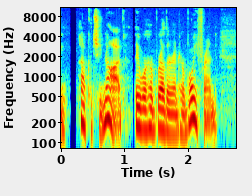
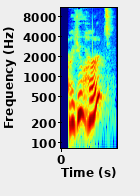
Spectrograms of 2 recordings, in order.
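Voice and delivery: higher, louder pressing question; urgent concern; 7 semitones higher, 5 dB louder than usual. Acted. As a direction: press with worry. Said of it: "Ginny pressed quickly".

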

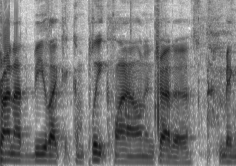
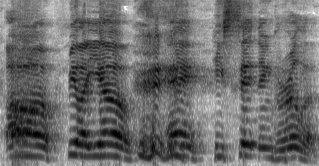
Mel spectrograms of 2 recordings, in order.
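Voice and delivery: laughing quote; 7 semitones higher than usual. Retold or imitated. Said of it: "He said, he said".

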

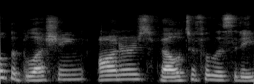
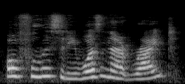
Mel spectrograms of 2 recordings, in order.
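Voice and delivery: dismayed plea; 8 semitones higher, 3 dB louder than usual. A narrator's reading.

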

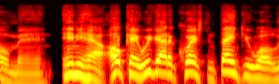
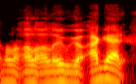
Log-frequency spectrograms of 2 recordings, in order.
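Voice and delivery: ordinary talk, nothing marked

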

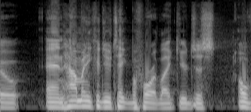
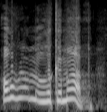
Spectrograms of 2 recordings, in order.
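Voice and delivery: much higher, curious father; high dad voice; faster than usual. Retold or imitated. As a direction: chirp it like a nosy dad. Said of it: "He's like".

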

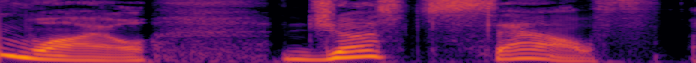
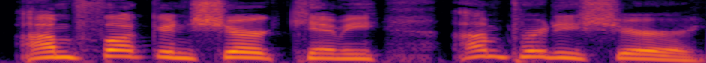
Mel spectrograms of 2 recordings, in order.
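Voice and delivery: loud, high mocking sarcasm; sarcastic; 7 semitones higher, 4 dB louder than usual. Real, not acted. Host mocking Kim's eternal president claim, loud sarcasm. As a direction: jeer at him, dripping scorn. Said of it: "Yeah, I'm sure".

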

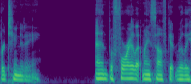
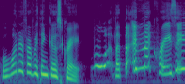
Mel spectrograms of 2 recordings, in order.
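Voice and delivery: bright, much higher, almost squealing; giddy high-pitched wonder; excited realization; 12 semitones higher than usual. Retold or imitated. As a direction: gasp at the wild idea. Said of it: "I was like".

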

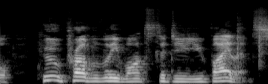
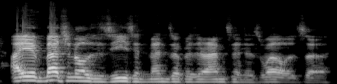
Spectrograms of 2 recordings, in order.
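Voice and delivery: usual speaking voice

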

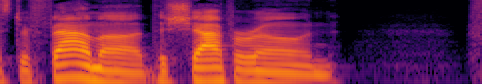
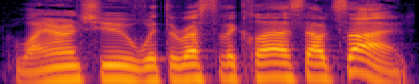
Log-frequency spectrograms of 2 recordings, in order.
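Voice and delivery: raised, louder teacher's query; incredulous questioning; 4 semitones higher, 6 dB louder than usual. Acted. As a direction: press the pupil, baffled. Acts out chaperone questioning him.

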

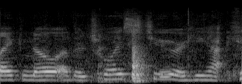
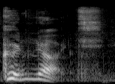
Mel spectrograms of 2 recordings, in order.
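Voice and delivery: sneering panto villain; 11 dB louder, slower than usual. Pretend. Child signs off the recording.

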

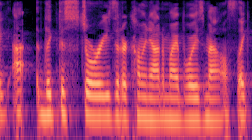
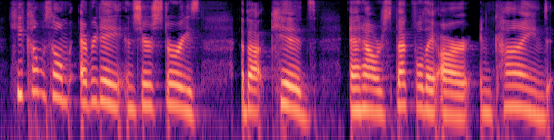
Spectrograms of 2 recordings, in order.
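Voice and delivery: ordinary delivery

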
